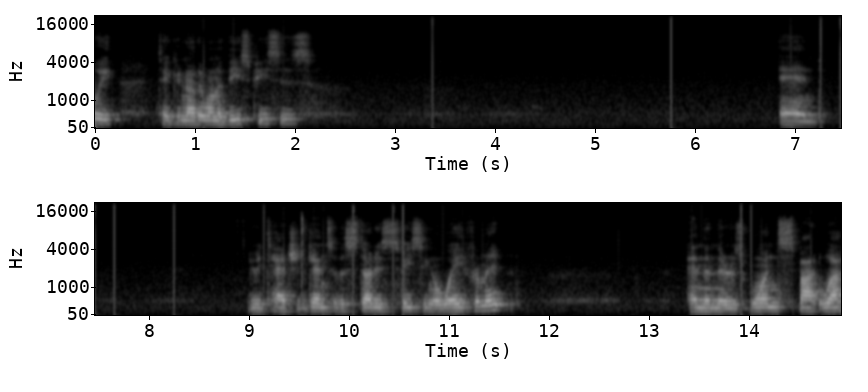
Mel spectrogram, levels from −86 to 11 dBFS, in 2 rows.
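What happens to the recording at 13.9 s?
At 13.9 s the audio is in the middle of a run of word clock ticks that lasts from 0.19 s to 14.92 s. The receiving device is running on its own clock, roughly 200 parts per million away from the sender's. Each time the two clocks slip past each other, one sample is dropped or repeated and a few neighbouring samples are misread. The result is sharp, uneven clicks at about ten per second.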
